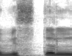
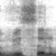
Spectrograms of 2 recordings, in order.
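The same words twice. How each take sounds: First: "विस्टल" with an audible T after S; wrong, T sounded. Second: "विसल" with S straight into L; silent T. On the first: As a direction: say "विस्टल", pronouncing the T. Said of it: "नहीं बोलते हैं". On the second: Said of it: "बोलते हैं". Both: Shown as a demonstration.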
